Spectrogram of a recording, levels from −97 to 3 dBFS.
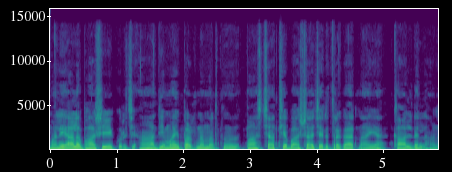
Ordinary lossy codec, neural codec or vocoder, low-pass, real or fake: AAC, 64 kbps; none; 14.4 kHz; real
